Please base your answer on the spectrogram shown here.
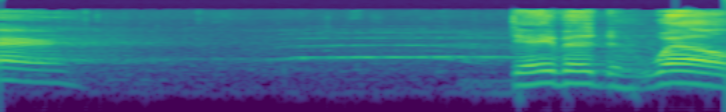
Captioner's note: cheering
